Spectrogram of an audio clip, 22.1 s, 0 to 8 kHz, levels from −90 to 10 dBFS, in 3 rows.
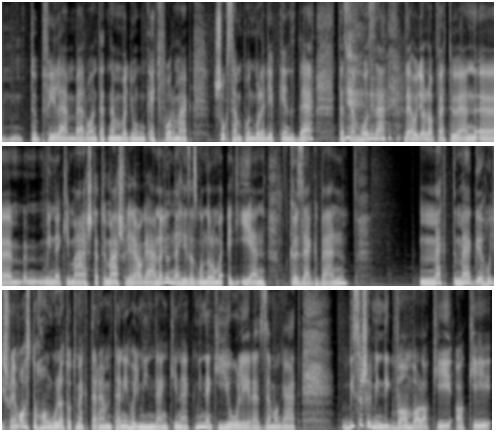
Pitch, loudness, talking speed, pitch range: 140 Hz, -13 LUFS, 140 wpm, 130-155 Hz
